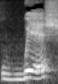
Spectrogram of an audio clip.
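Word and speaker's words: Whish: Next thing I am grabbing out of this box, it is by the brand Wish. It's spelled W-H-I-S-H, and it is a renewing mud mask.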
